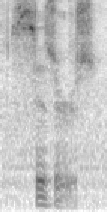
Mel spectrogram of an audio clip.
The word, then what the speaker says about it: scissors: Use the short I like this is scissors. The SC C makes the S sound with no voice. And the two S's in the middle make a zebra sound.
